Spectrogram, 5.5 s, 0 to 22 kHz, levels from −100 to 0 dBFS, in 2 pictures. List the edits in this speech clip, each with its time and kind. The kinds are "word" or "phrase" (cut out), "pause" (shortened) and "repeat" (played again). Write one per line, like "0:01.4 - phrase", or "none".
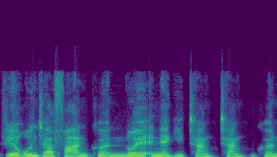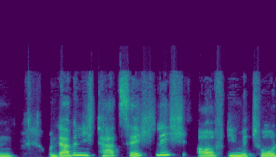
0:02.2 - repeat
